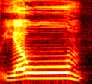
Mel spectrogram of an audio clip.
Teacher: وقف میں تھوڑا کھینچیں گے ایک الف کی مقدار، اور میم پہ ساکن ہو جائے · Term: میم ساکن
